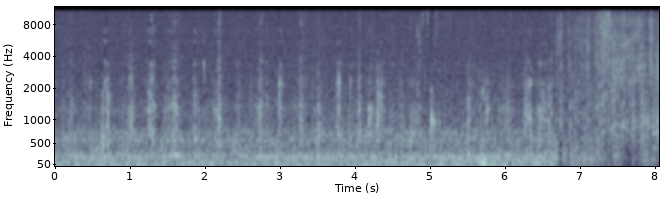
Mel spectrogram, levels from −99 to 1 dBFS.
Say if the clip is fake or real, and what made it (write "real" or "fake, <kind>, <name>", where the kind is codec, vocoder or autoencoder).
real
